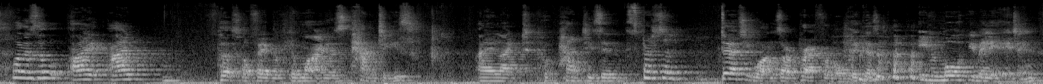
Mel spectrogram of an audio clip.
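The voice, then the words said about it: Posh English accent, like Mary Poppins. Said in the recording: “such a posh English accent ... you sound like Mary Poppins”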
